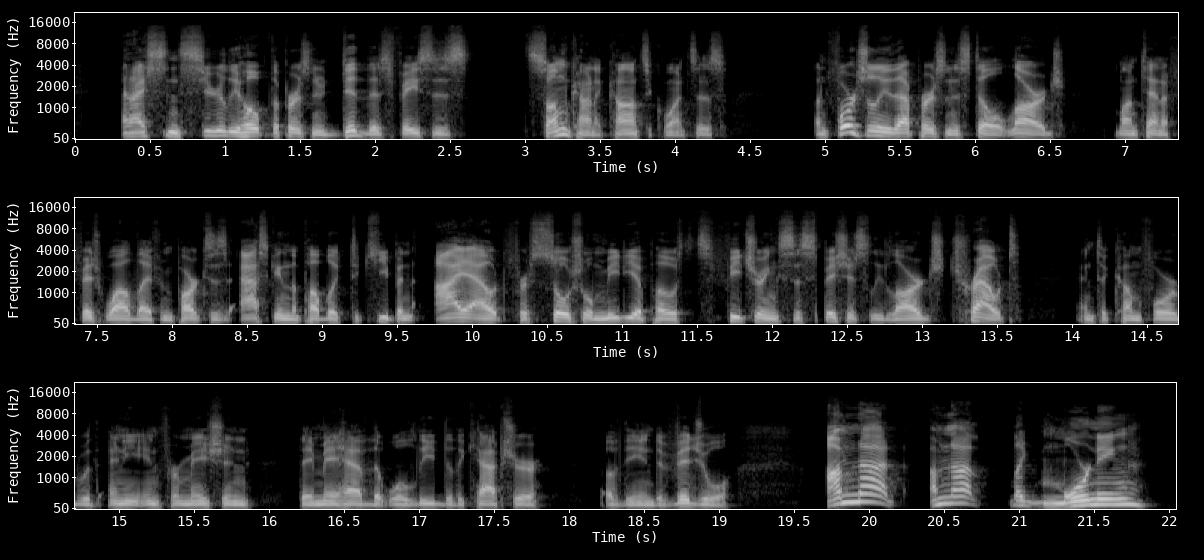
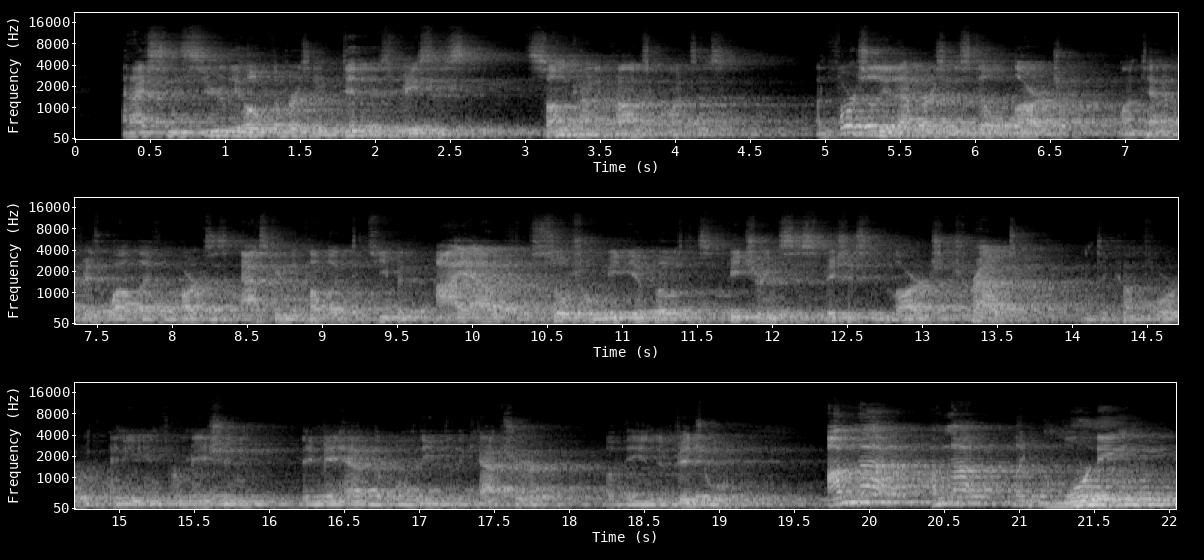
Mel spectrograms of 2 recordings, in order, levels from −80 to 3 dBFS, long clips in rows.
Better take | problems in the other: first | off-mic speech; somewhat distant // room echo; noticeable; dies away in 2 s

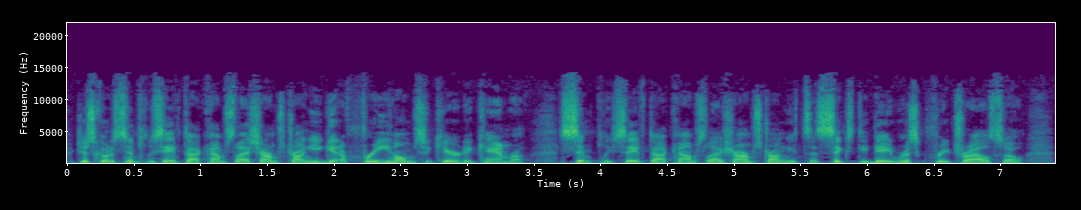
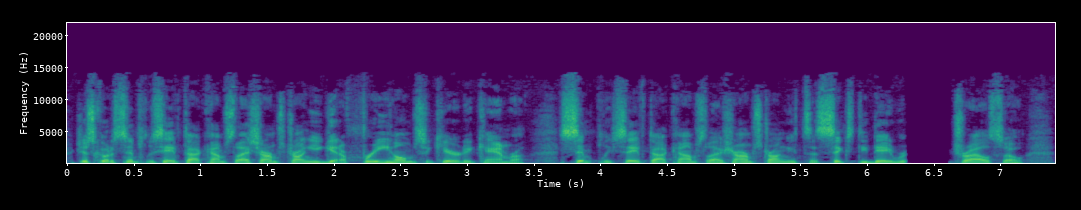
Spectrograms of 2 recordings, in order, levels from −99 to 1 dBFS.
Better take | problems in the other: first | audio cutting out; at 6.5 s

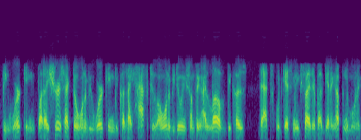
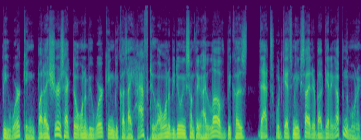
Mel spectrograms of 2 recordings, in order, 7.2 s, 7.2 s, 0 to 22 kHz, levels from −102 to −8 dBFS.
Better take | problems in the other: second | phone-call audio; poor line

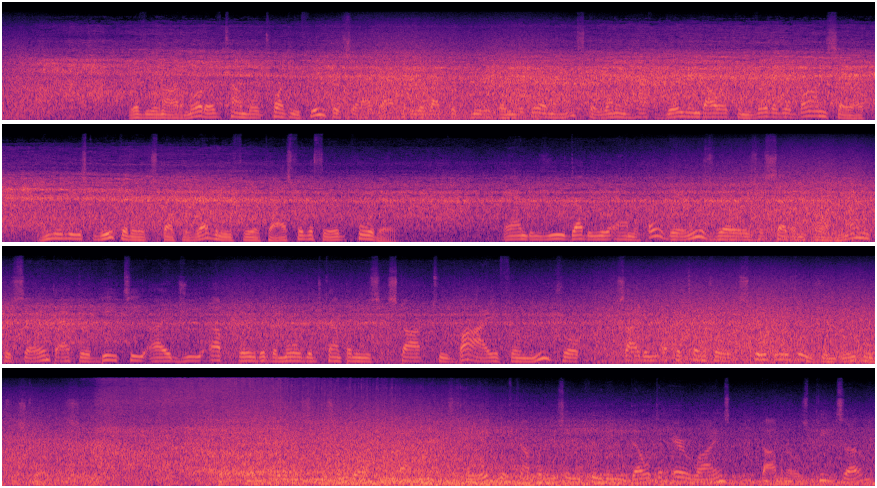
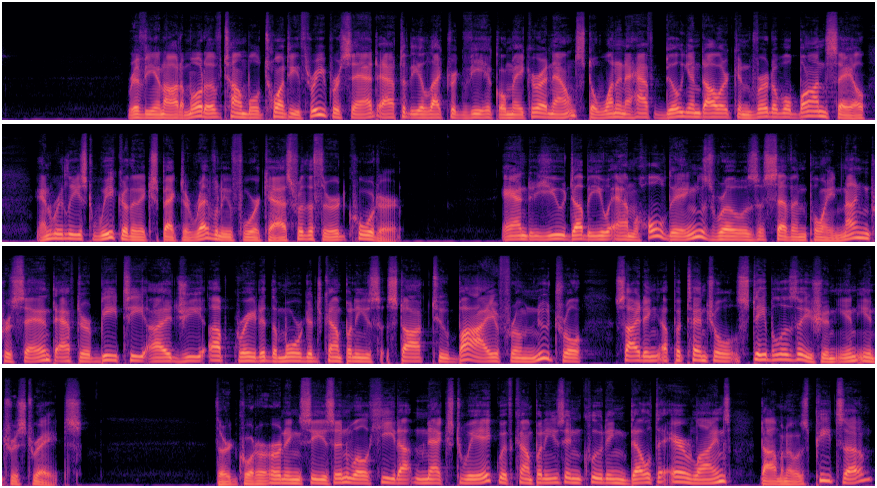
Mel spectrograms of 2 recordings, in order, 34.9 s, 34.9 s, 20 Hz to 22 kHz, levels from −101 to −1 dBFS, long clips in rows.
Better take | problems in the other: second | train or aircraft noise; very loud; throughout; 4 dB above the speech

